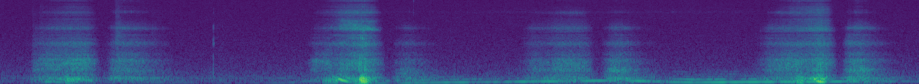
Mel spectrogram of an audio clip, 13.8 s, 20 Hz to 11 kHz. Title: 5 Minutes of snoring Audio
